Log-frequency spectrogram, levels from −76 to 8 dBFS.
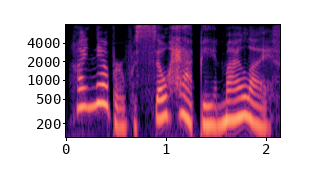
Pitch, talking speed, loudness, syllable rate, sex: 255 Hz, 225 wpm, -15 LUFS, 5.5 syllables/s, female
